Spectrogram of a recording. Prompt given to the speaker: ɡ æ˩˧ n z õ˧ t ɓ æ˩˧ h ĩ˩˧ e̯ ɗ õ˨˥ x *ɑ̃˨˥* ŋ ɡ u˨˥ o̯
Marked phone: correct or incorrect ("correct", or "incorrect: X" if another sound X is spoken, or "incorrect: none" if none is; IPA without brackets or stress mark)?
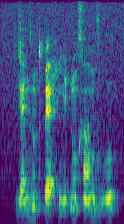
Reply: correct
